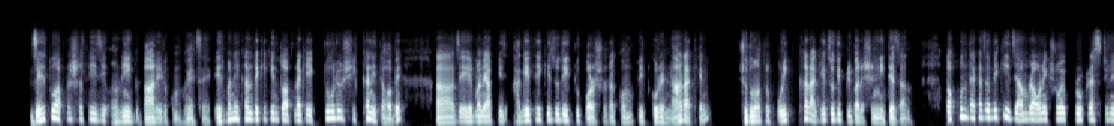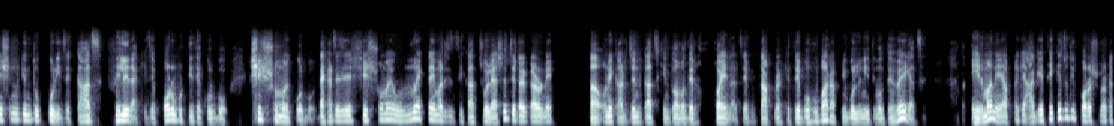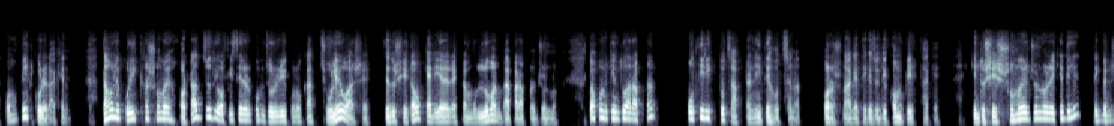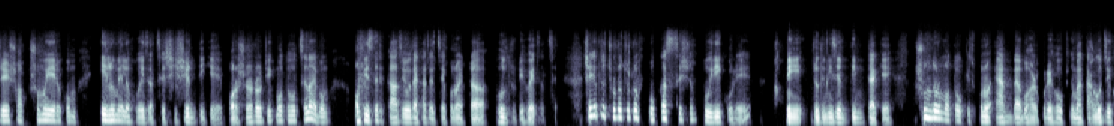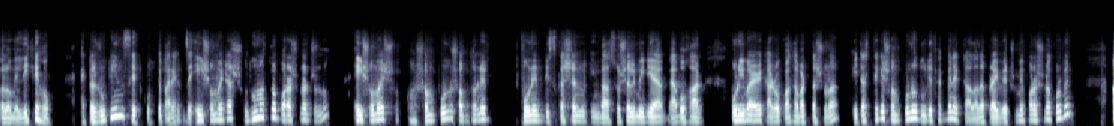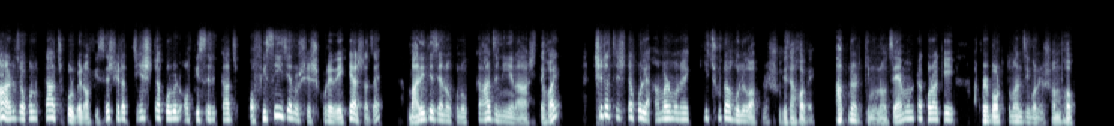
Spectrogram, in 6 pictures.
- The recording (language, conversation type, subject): Bengali, advice, একাধিক কাজ একসঙ্গে করতে গিয়ে কেন মনোযোগ হারিয়ে ফেলেন?
- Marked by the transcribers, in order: in English: "প্রিপারেশন"; in English: "প্রোকাস্টিনেশন"; in English: "আর্জেন্ট"; horn; in English: "ফোকাস সেশন"; other background noise; in English: "ডিসকাশন"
